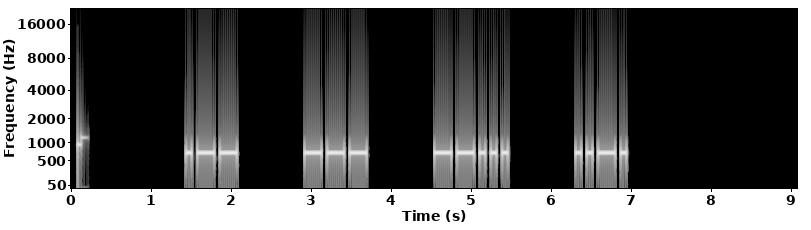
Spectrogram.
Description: Morse code, heard as a keyed tone, about 17 wpm, spaced as for 8 wpm, 700 Hz. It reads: WO7F
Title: USA Call Signs - 4 Characters - 4x Character Spacing - 17wpm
